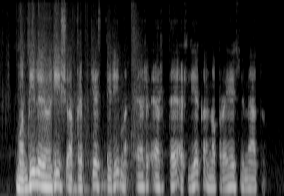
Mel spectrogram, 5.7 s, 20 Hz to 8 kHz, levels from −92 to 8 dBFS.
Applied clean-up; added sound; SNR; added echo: neural separator model SepFormer DNS4.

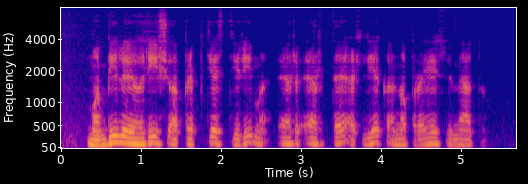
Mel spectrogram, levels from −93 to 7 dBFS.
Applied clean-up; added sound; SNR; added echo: none; none; none; none.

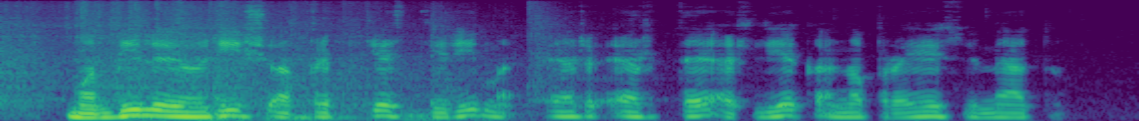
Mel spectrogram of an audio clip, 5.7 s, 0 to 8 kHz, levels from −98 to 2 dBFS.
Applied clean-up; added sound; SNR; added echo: none; Crushing; 18 dB; none.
